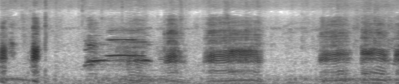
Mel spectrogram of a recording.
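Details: African geese, a pair kept in a backyard with other waterbirds, give a few spaced, nasal honks with rich harmonics between quieter gaps; a low background hum runs throughout.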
